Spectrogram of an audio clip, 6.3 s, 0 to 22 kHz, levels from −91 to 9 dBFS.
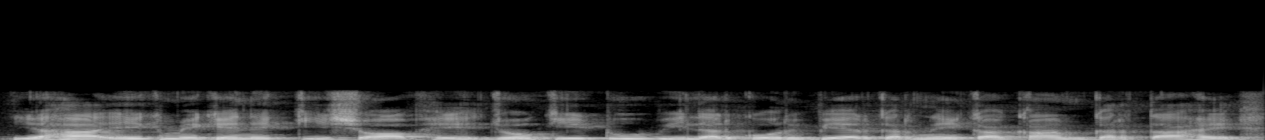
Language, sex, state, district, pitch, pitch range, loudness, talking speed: Hindi, male, Maharashtra, Solapur, 135 Hz, 125-145 Hz, -17 LUFS, 160 wpm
